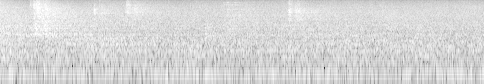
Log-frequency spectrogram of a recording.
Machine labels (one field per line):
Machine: fan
